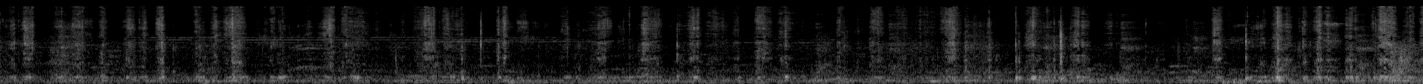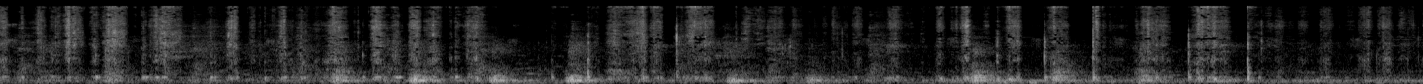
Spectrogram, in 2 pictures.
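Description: A knife blade scraping a block of soft white shale stone in quick repeated strokes, a rasping that gets louder about halfway through.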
